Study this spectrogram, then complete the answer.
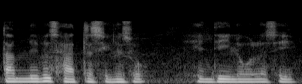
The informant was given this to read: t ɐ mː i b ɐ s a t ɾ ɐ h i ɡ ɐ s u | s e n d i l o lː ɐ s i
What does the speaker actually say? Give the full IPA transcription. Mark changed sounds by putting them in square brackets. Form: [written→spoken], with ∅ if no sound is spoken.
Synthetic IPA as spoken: t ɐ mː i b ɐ s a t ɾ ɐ [h→s] i ɡ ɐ s u | [s→h] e n d i l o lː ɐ s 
